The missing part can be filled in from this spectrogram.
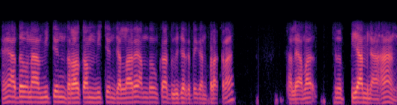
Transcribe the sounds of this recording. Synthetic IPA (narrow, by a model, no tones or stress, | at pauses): hɛ̃ad̪ɔunamit̪̚ːɛnd̪ʱɔɾawkamːit̪̚tɛnd͡ʒalnaɾɛamd̪ɔkad̪uɦɛd͡ʒaɾkat̪ɛc̚ɡanpaɽaʔkana | t̪ʰalɛamaʔpijamɛnaʔaɦaŋ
